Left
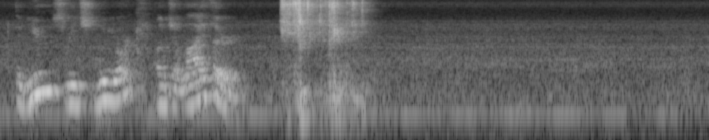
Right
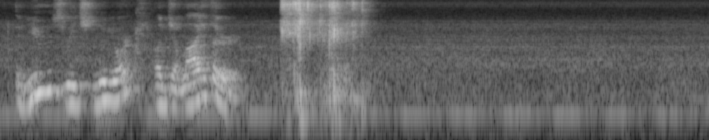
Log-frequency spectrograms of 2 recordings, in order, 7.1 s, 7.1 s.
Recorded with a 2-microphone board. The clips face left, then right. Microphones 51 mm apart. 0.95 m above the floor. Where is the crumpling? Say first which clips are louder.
Right 2 dB; 35° right (ahead or behind), 0.6 m.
